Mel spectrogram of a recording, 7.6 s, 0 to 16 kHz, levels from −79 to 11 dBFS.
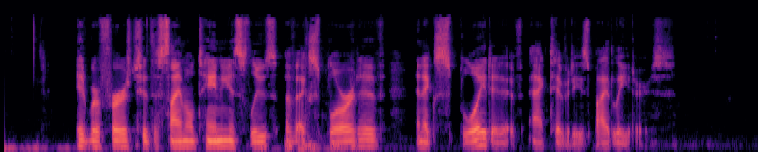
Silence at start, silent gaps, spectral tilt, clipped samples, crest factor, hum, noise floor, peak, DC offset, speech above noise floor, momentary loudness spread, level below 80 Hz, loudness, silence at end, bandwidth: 0.05 s; none; -3.5 dB/octave; under 0.1%; 22 dB; none; -65 dBFS; 0 dBFS; under 0.1%; 42 dB; 14 LU; -48 dBFS; -22 LUFS; 0.85 s; 11.5 kHz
